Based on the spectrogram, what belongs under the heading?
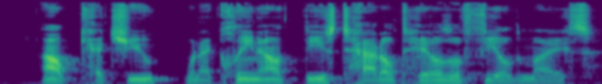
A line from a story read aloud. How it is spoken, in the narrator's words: snapped Ophie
